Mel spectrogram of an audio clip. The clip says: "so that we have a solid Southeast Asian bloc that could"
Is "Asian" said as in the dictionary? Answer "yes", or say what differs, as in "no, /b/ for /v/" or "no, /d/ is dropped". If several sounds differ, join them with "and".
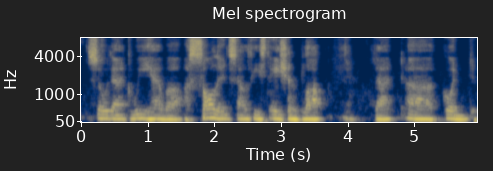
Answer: no, /ʃ/ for /ʒ/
